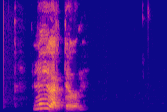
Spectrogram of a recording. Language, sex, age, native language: Icelandic, female, 50-59, Icelandic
